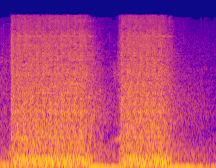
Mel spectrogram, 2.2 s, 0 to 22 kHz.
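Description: Gunfire in Left 4 Dead 2, two sustained loud bursts of rapid automatic fire, each lasting about a second, close and dense, with a short gap between them.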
